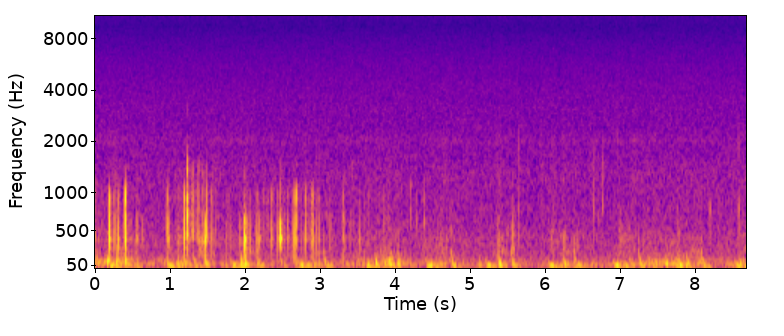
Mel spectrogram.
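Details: Bowel sounds during a stomachache after Christmas dinner, recorded while sleeping: soft gurgles and bubbling rumbles from the belly, busier at first then quieter; active bowel sounds.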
